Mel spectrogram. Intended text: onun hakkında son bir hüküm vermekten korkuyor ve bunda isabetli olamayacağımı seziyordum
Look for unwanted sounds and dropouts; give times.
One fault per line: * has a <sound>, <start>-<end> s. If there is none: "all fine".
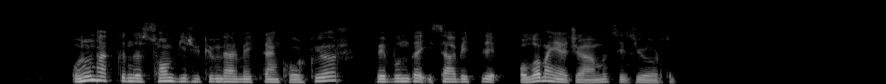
all fine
